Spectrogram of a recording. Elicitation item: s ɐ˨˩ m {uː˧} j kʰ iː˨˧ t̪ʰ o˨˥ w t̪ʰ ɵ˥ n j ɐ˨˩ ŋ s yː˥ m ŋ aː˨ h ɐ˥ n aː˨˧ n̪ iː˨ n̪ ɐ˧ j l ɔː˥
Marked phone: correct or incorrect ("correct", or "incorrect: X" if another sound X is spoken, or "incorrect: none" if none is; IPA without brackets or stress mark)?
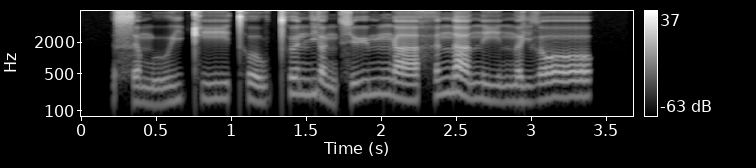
incorrect: uː˨˧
